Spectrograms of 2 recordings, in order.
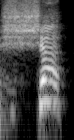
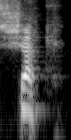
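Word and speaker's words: Shough: Uh Tyler Shuck, I believe is the pronunciation. It's spelled kind of weirdly, but it's Shuck, quarterback.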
